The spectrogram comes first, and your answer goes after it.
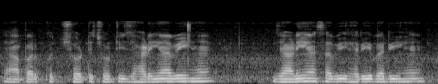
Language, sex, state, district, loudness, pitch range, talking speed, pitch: Hindi, male, Uttar Pradesh, Lalitpur, -17 LUFS, 125-135 Hz, 175 wpm, 130 Hz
